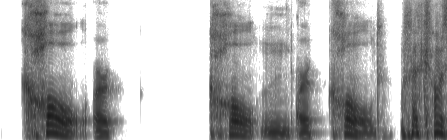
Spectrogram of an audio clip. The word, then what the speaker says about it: Colt: It sounds like Cole or Colton or cold. I can't say cold. Like there's that Yeah. sounding name. Colt. C-O-L-T. Colt. My nephew. Colt. That's why it sounds like cold because I'm hearing it phonetically.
